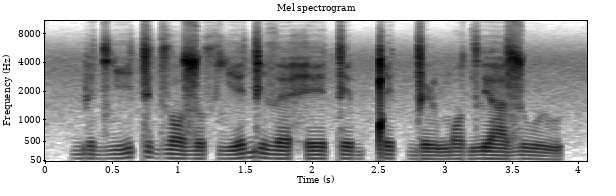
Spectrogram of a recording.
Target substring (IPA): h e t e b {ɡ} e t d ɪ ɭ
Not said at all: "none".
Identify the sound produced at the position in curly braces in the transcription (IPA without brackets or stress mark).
ǃ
